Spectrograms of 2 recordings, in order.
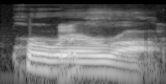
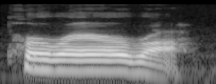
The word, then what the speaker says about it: Pereira: Pretty close. Pereira. Yes. Pereira.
